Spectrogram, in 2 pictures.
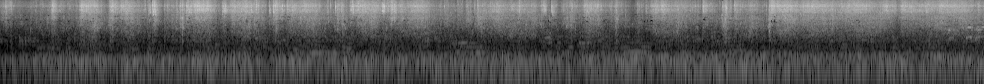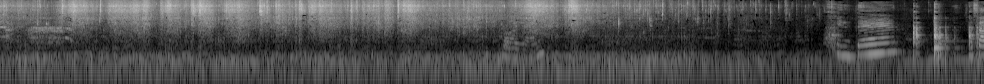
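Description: Kitchen tap running in a steady stream into a stainless steel colander as mung beans are washed and rubbed by hand under it. The flow stops near the end.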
